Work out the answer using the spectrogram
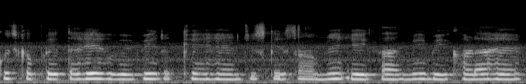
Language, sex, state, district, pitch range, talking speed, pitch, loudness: Hindi, female, Uttar Pradesh, Lucknow, 235-250 Hz, 160 wpm, 245 Hz, -16 LUFS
